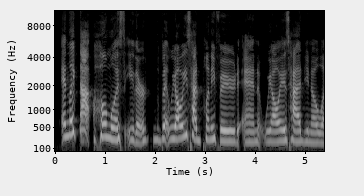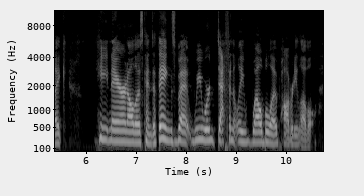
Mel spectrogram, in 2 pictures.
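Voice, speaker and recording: A woman's fairly high voice in a Southern US accent, with ordinary pitch variation, dry and close with no echo, on a very clean recording with a silent background. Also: moderate pace. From US South, Mississippi. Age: 30s. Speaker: podcast host and entrepreneur. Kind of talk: casual interview chat.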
